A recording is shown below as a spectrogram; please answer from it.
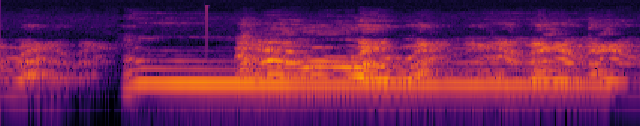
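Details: Nine-year-old male Carolina Dog, adopted from a shelter, gives a steady, level howl of about two and a half seconds, tonal with bright overtones, after a short wavering vocal opening; a person speaks affectionately nearby.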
